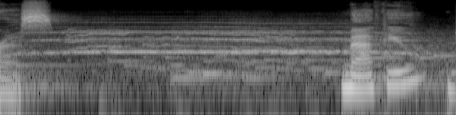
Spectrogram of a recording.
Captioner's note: audience cheers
